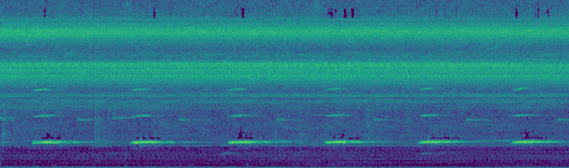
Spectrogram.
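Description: Bartlett's Tinamou gives pure, level whistled notes, repeated about every one and a half seconds, over a steady high insect drone.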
